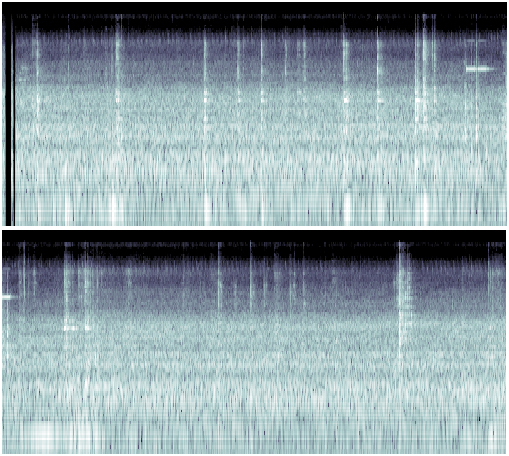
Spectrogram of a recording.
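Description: Pakoras deep-frying in hot oil in a steel kadai, a steady sizzle, with a metal skimmer clinking sharply against the pan a dozen or so times as the fritters are turned and lifted out.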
